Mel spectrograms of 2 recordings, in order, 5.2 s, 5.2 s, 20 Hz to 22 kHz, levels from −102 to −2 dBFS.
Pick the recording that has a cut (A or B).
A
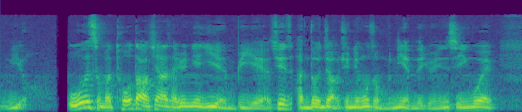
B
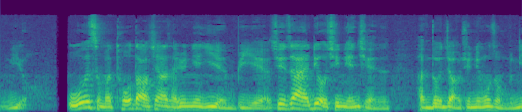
A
